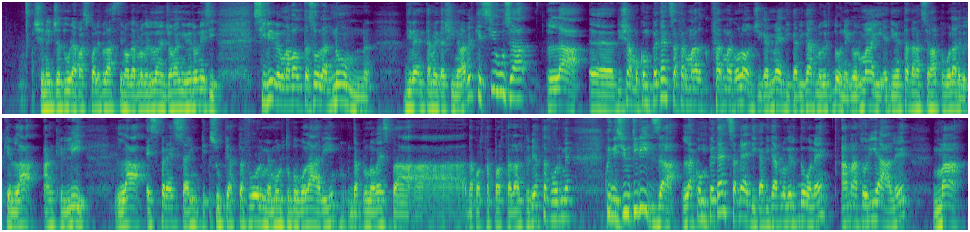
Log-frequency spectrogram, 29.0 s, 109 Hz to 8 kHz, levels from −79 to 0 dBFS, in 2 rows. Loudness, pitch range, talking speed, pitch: -16 LUFS, 115-145 Hz, 140 wpm, 130 Hz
